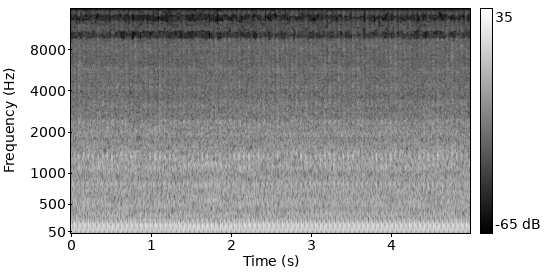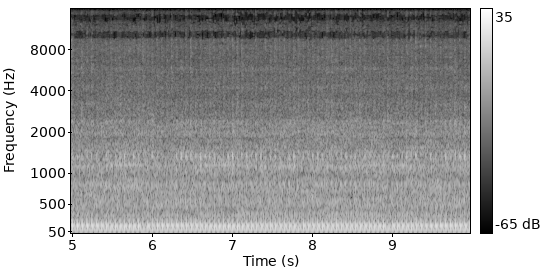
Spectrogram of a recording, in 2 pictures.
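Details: Ariens hydrostatic-drive riding mower, sat at least two years, idling in neutral at about 30 degrees: deep, steady thump of a small single settling into an even idle, no stumbling or dying; normal idle.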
